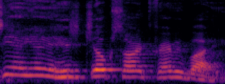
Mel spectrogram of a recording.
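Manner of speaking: breezy driver defending the jokes; Uber driver. Retold or imitated. Comic mimics the driver on Al's jokes, high and quick. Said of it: "then he says".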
